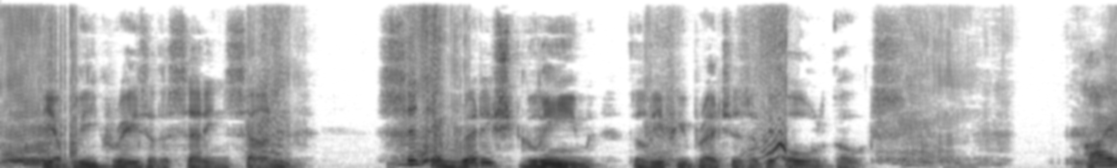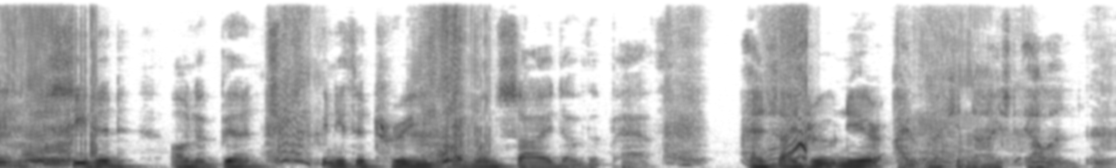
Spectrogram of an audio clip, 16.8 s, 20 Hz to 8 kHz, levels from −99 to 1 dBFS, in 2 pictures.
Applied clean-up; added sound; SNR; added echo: none; Zipper (clothing); 10 dB; none.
